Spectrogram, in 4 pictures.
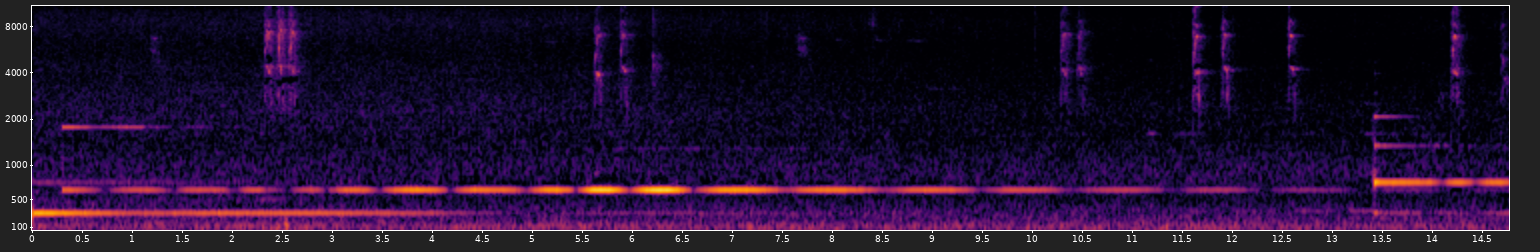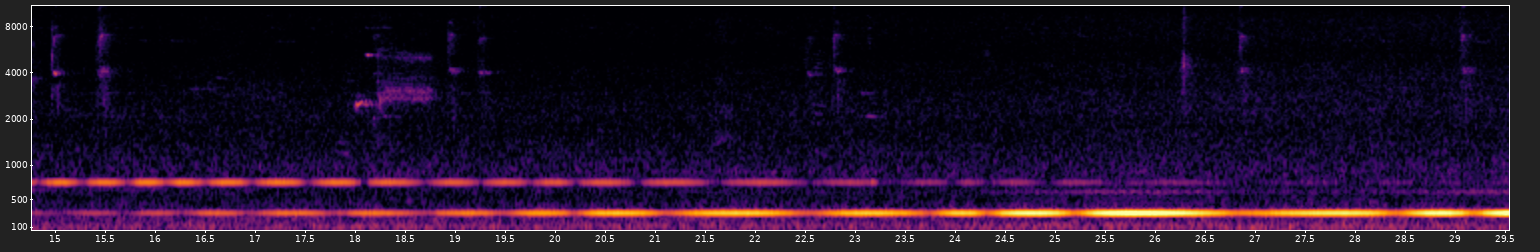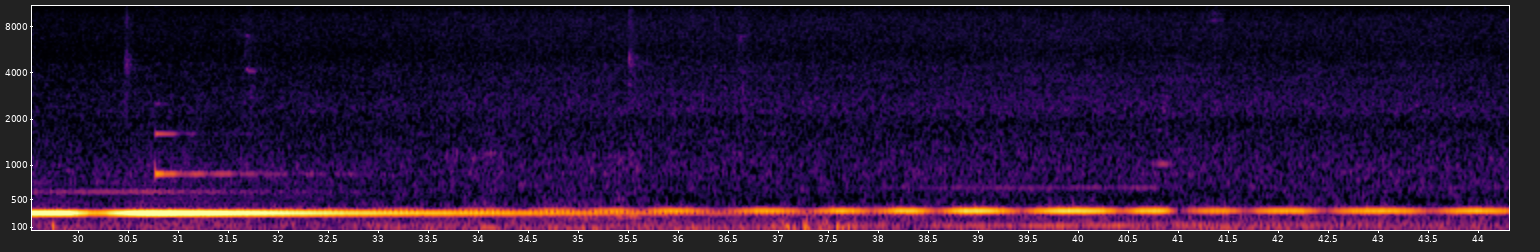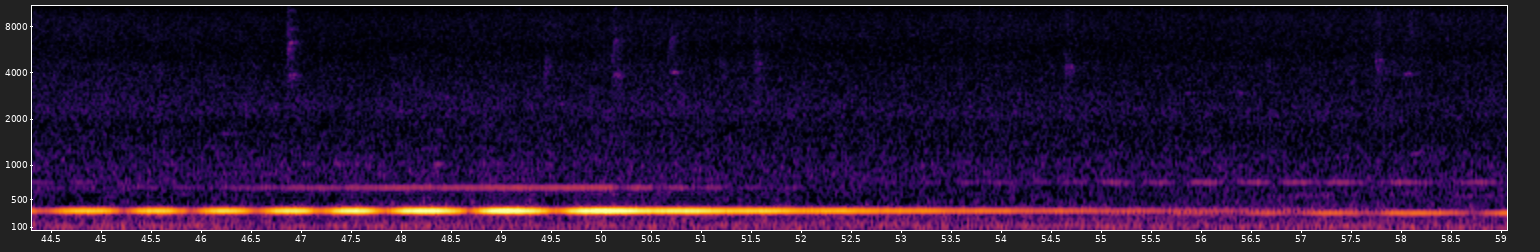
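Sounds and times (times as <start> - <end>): singing bowl tone: 0.0 - 59.0.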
